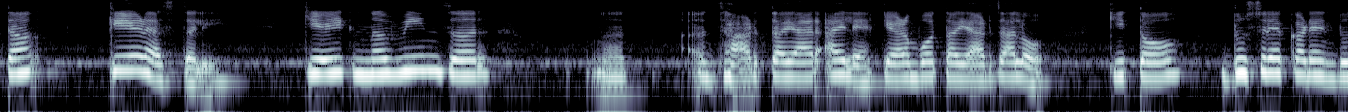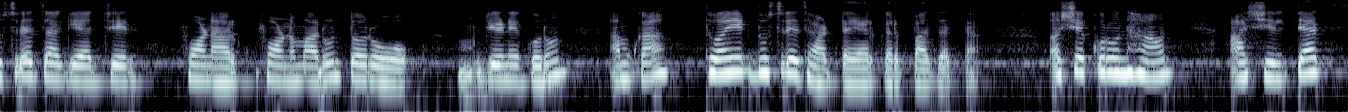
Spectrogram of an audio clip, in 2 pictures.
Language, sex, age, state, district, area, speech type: Goan Konkani, female, 45-60, Goa, Canacona, rural, spontaneous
